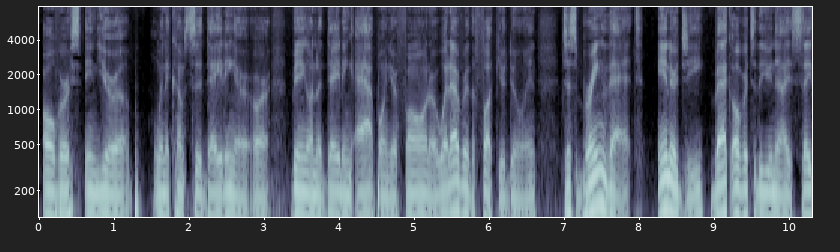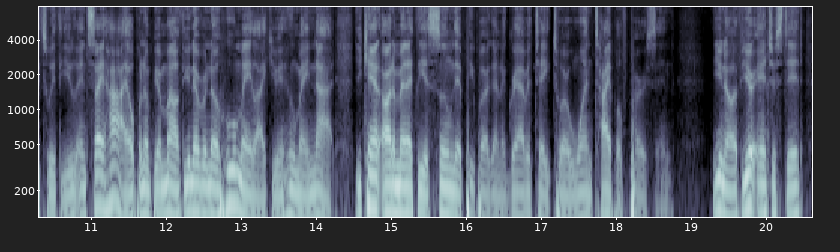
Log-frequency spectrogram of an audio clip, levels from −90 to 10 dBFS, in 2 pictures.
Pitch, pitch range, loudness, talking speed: 95 Hz, 90-105 Hz, -16 LUFS, 215 wpm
